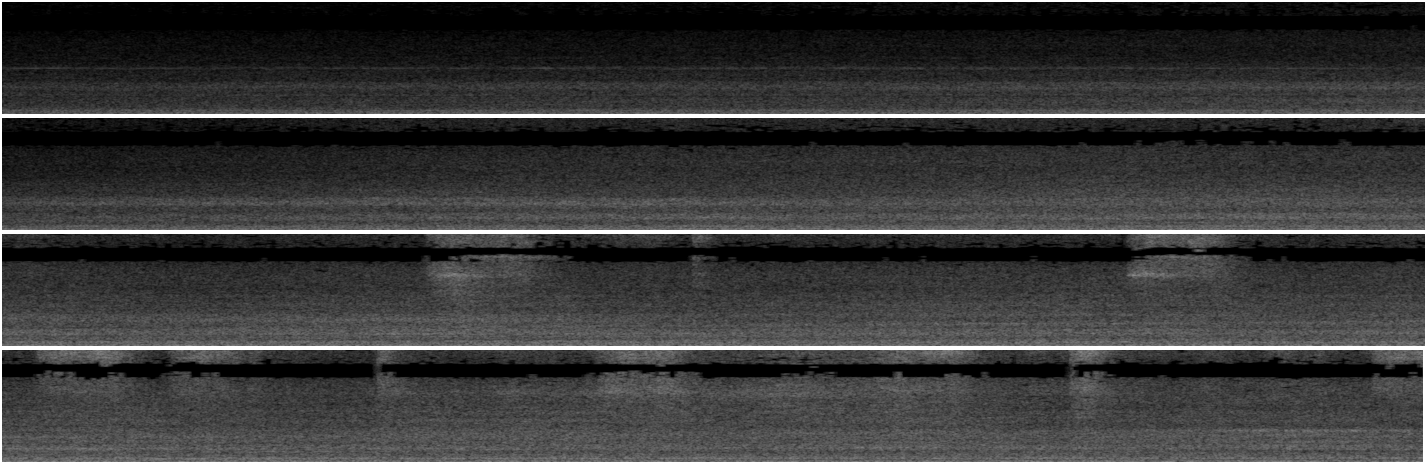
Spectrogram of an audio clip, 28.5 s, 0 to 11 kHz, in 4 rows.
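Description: Ten-car E5 series Shinkansen pulling away from the platform and accelerating. The running noise grows steadily louder, with a motor whine rising in pitch in the second half.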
